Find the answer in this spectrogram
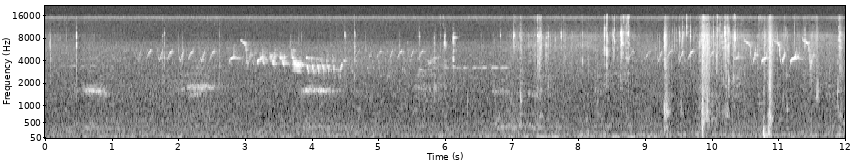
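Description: Near silence with faint birdsong: short high chirps and a rapid trill from a small bird, then a few faint footsteps near the end.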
